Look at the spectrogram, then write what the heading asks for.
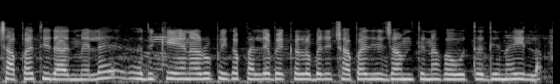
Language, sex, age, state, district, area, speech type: Kannada, female, 18-30, Karnataka, Chamarajanagar, urban, spontaneous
